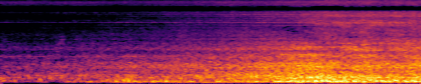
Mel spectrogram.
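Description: GWR Hitachi Intercity Express Train passing through the station at speed: a rushing rumble of wheels on rail that builds steadily as it approaches and is at its loudest from about three seconds in.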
